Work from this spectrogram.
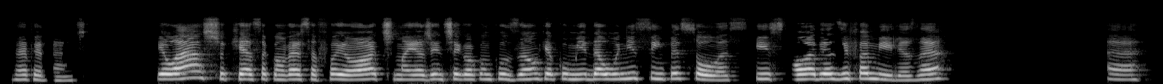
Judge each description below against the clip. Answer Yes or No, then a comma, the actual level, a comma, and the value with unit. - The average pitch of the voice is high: Yes, high, 240 Hz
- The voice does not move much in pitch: Yes, narrow, 1.9 semitones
